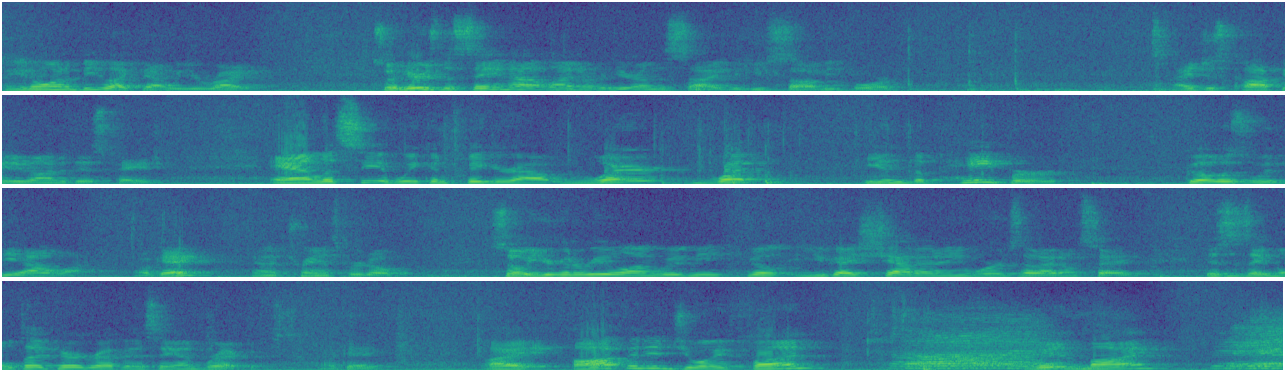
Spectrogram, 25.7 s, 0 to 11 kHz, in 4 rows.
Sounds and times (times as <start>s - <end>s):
Speech: 0.0s - 4.5s, 5.8s - 7.2s, 12.4s - 25.6s.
